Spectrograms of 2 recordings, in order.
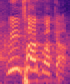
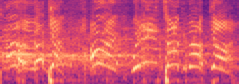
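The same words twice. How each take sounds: First: Said in the usual way. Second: Laughing. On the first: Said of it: "composed restart". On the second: Real, not acted. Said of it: "laughing restart".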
